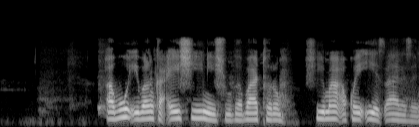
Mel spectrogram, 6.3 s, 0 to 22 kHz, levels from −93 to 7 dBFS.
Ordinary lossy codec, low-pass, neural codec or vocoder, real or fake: none; 7.2 kHz; none; real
